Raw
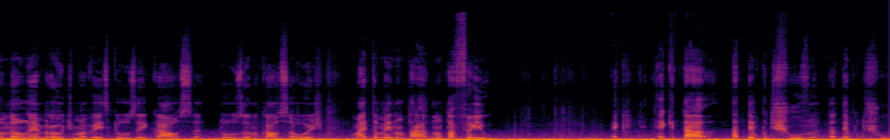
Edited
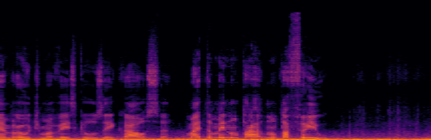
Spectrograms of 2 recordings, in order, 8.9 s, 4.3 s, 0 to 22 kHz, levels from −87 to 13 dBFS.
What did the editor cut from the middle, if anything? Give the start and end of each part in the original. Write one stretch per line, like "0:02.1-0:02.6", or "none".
0:02.2-0:03.5

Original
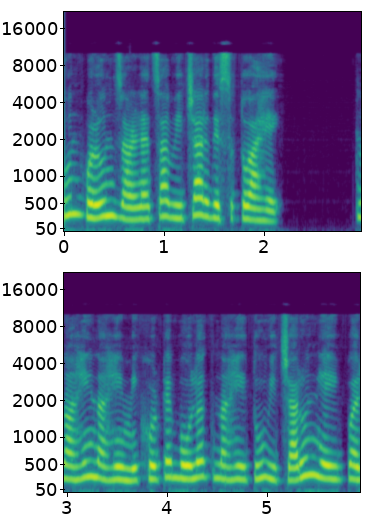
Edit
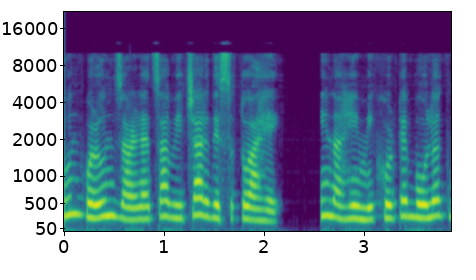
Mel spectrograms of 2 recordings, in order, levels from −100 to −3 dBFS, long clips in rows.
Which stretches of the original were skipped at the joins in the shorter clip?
0:02.6-0:03.2

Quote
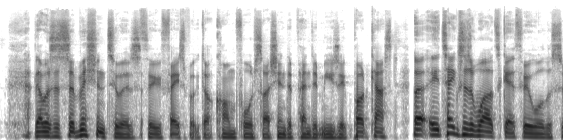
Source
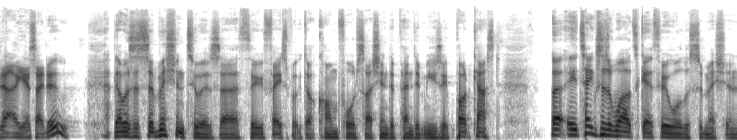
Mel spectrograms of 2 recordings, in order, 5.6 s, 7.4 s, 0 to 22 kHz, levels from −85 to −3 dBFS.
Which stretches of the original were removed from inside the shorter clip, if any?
0:02.2-0:02.4
0:05.1-0:05.4

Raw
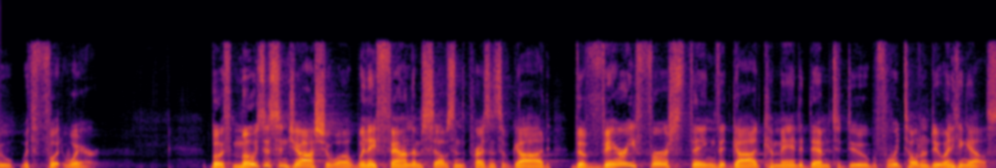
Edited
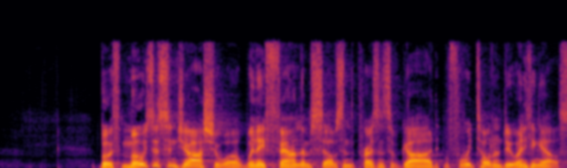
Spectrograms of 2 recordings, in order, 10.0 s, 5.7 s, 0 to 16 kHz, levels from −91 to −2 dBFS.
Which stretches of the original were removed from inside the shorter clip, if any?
0:05.5-0:08.7

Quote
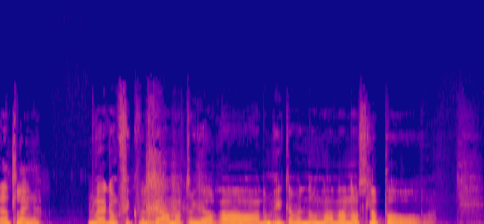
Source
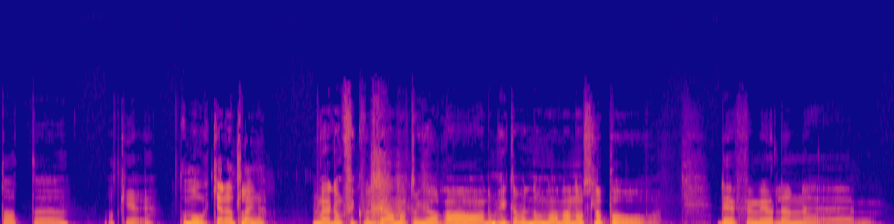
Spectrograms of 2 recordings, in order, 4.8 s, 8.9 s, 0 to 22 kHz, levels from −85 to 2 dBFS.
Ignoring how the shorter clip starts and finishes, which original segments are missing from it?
none

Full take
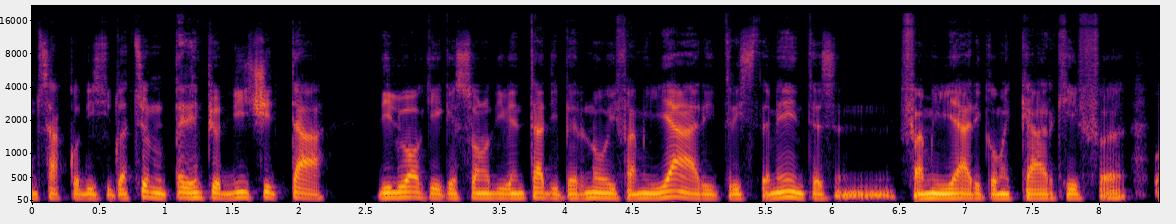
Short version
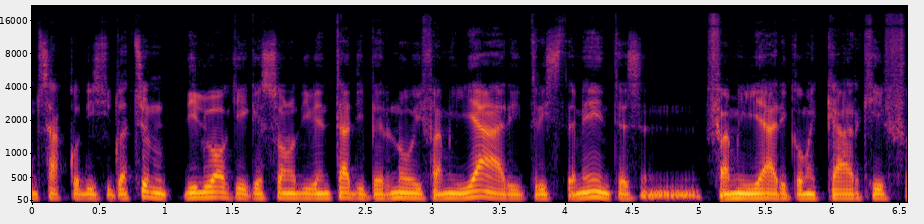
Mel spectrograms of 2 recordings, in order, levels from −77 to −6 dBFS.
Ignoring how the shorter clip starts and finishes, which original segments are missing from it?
0:01.0-0:02.5

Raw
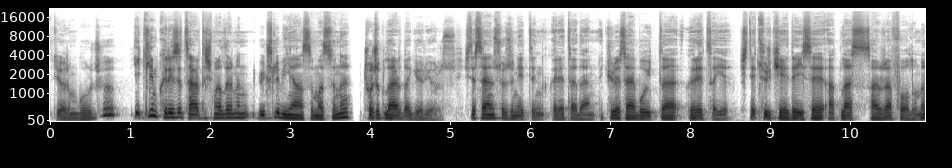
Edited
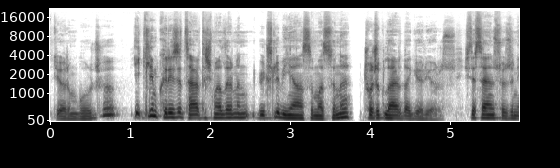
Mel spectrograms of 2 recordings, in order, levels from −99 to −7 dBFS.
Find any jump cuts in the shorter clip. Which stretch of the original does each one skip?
none

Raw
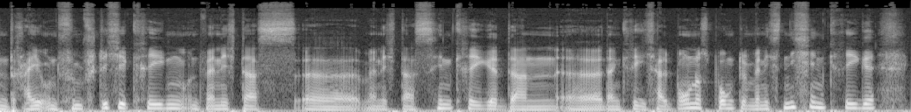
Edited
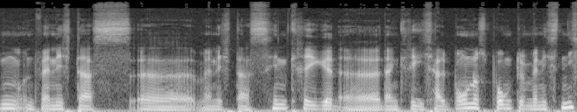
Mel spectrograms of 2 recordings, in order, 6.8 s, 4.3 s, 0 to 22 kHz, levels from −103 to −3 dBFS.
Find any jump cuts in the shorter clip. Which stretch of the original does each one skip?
0:03.8-0:04.2

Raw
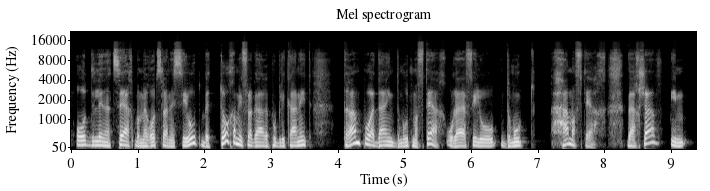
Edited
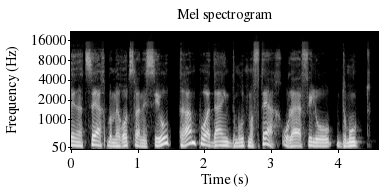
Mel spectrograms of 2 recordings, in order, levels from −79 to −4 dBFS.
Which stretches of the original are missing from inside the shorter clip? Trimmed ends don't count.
0:01.9-0:04.0

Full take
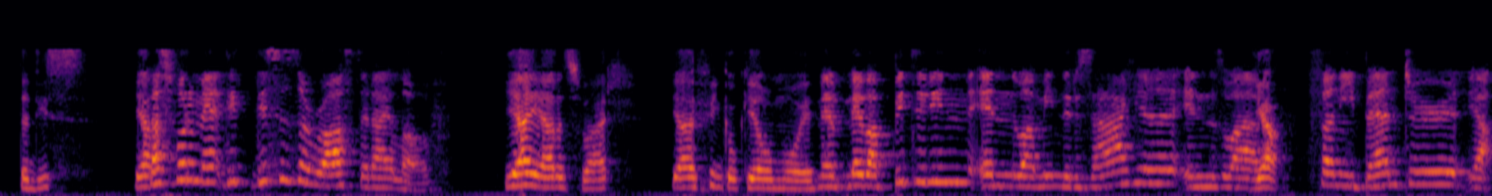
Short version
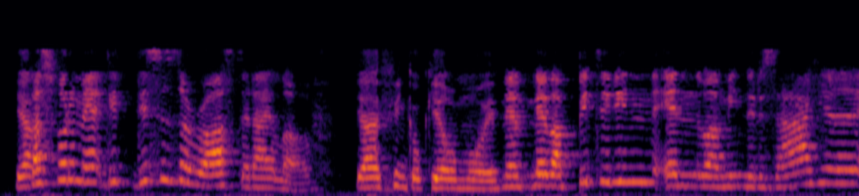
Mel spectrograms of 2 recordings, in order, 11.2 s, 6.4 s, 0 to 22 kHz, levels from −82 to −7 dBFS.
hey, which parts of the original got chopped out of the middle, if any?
0:03.4-0:04.9

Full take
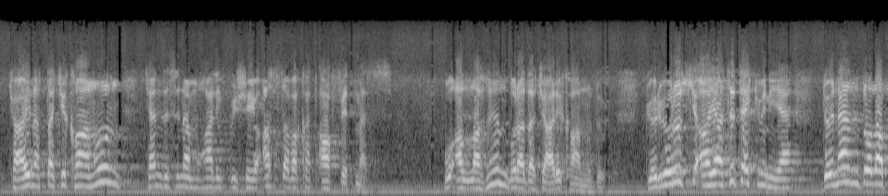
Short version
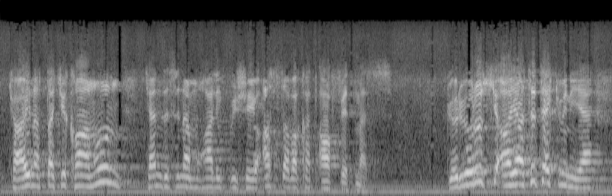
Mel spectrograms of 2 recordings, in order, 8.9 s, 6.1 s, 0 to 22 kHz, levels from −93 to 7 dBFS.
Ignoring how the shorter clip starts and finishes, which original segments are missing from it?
0:04.4-0:06.4

